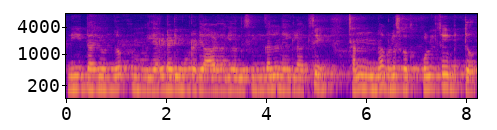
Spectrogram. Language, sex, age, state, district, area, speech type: Kannada, male, 18-30, Karnataka, Hassan, rural, spontaneous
